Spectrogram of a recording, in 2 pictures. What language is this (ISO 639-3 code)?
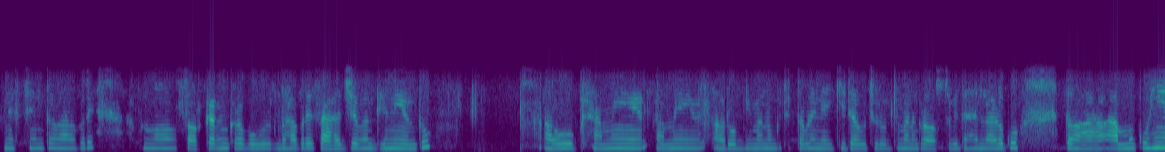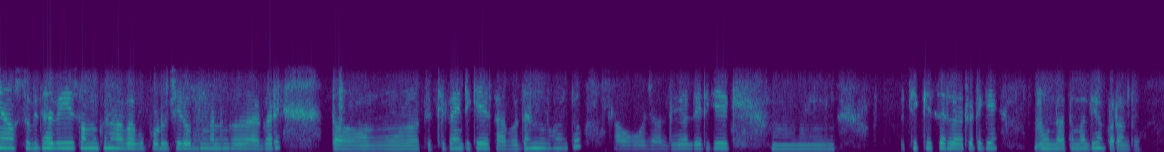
ori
